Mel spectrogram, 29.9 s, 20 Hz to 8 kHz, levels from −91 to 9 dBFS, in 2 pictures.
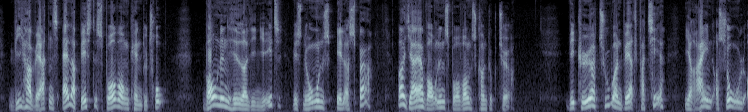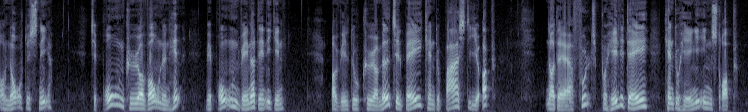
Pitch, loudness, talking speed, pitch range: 130 Hz, -20 LUFS, 135 wpm, 115-160 Hz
